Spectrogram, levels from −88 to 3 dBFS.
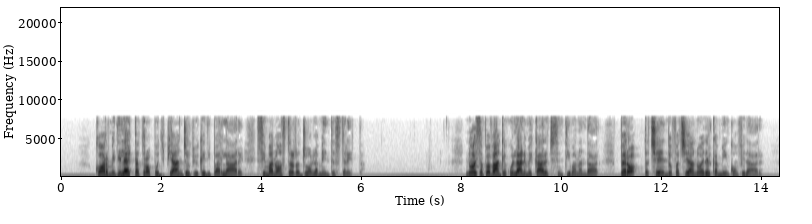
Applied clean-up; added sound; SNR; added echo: none; none; none; none.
